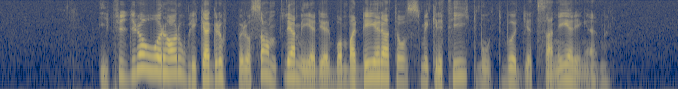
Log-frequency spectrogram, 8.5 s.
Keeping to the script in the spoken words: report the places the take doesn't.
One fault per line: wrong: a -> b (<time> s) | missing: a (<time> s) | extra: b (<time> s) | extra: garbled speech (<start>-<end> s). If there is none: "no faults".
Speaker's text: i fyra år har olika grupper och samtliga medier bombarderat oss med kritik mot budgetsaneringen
no faults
